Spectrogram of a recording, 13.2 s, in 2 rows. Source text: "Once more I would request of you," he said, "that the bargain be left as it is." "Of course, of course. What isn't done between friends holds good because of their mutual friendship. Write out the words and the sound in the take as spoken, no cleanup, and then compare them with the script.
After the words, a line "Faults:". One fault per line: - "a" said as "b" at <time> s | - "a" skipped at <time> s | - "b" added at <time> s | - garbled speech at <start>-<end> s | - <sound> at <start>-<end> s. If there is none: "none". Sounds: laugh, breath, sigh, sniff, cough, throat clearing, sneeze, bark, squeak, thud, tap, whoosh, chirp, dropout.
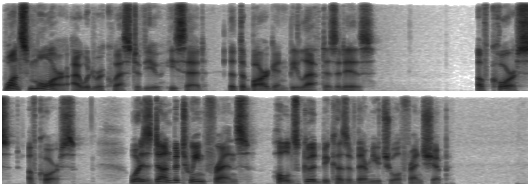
"Once more I would request of you," he said, "that the bargain be left as it is." "Of course, of course. What is done between friends holds good because of their mutual friendship.
Faults:
- "isn't" said as "is" at 8.3 s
